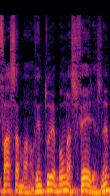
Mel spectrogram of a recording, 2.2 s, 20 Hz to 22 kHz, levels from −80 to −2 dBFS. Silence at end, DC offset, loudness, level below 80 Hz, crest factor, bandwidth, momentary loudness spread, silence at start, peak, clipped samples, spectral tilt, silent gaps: 0 s; under 0.1%; -19 LUFS; -38 dBFS; 12 dB; 16.5 kHz; 3 LU; 0 s; -6 dBFS; under 0.1%; -6.5 dB/octave; none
